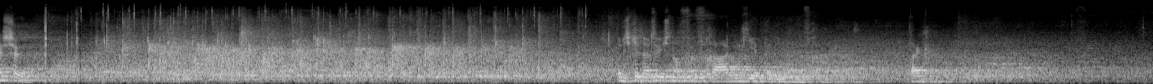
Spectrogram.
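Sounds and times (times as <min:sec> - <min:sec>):
speech: 0:00.0 - 0:00.5, 0:06.2 - 0:08.4, 0:09.1 - 0:09.8
audience applause: 0:00.7 - 0:06.6.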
